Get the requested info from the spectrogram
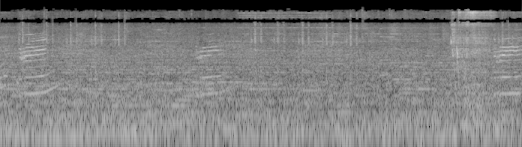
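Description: Konami video slot machine spinning its reels three times, each spin starting with a short burst of gliding electronic tones, over steady casino din and background music.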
